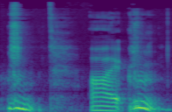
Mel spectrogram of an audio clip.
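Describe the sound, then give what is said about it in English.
A man clears his throat in a few short, rasping, voiced bursts, performed as part of a spoken story. “Mildly embarrassed over his words, he cleared his throat.”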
